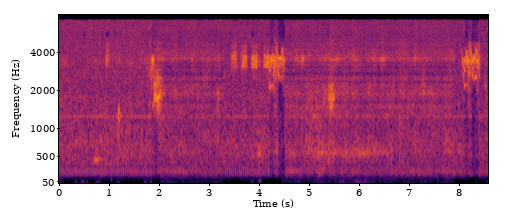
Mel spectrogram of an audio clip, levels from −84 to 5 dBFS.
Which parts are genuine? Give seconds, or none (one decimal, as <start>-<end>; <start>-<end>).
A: 0.0-1.9; 3.3-4.5; 7.9-8.6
